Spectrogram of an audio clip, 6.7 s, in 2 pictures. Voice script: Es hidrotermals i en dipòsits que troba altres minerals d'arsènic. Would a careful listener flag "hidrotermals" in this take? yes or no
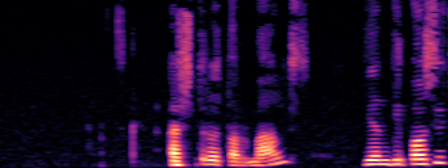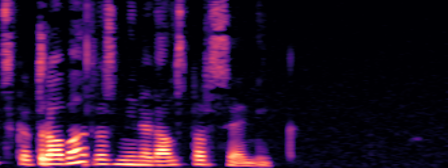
no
